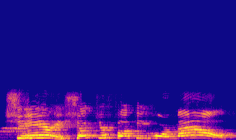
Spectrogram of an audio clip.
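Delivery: sharp yell at the cat. Real, not acted. Streamer yells at her cat on a hot mic. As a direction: scold the cat without knowing the mic is live. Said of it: "That just went over the air".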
